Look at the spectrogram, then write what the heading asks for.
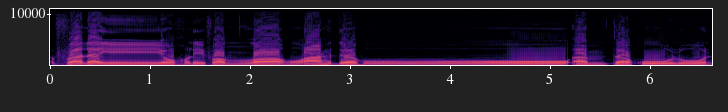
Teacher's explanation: Yaitu kita panjangkan sepanjang 4 harokat sebagaimana mad jaiz. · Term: mad silah tawilah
